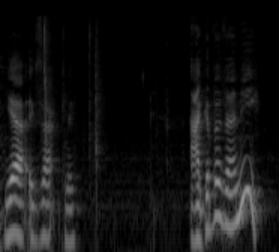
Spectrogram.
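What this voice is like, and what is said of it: Terrible put-on Welsh accent. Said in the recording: “That's my terrible Welsh accent.”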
